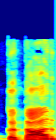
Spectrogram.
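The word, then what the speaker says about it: Qatar: आप चीजें याद रखो कतार ने भी इससे कतर या कतार जैसे भी आप प्रोनाउंस करते हैं उसने भी इससे ऑप्ट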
